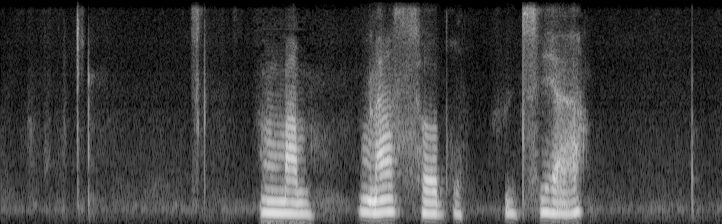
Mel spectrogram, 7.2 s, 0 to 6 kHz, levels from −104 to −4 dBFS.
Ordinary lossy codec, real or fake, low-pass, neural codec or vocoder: Opus, 32 kbps; fake; 5.4 kHz; codec, 16 kHz, 1.1 kbps, Voila-Tokenizer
